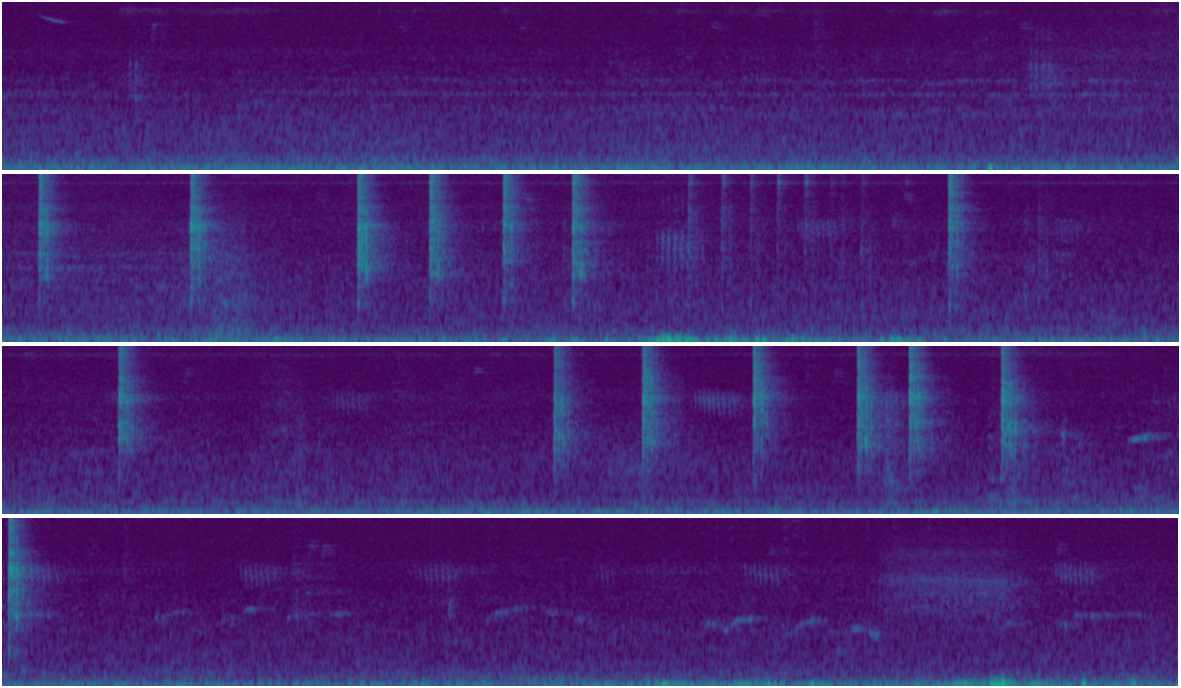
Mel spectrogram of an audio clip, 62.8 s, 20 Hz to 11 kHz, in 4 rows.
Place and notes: Köln, Deutschland - Garten der Religionen / Garden Of Religions
Aus dem Garten sind die Geräusche der umgebenden Straßen zu hören, ein Krankenwagen, Autos. In einem Gebäude am Rand des Gartens arbeiten Handwerker.
From the garden the sounds of the surrounding streets are heard, an ambulance, cars. In a building at the edge of the garden working craftsmen.
21 July, 12:30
